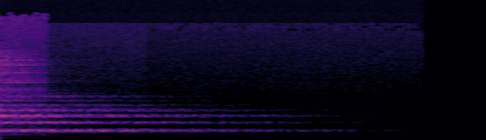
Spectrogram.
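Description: A man sings a long held note that slowly fades away.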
